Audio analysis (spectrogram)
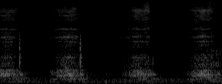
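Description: A sanding paddle files the felt hammers of a Steinway Model B grand piano in four steady back-and-forth rasping strokes, close and dry, with short pauses between them and no talking.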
